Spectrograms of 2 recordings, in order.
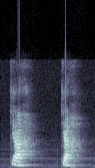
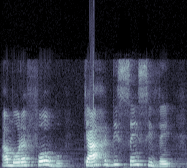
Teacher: eu tenho a palavra que, que termina com uma vogal átona. e arde começa com a vogal átona, então ela se funde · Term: fusão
